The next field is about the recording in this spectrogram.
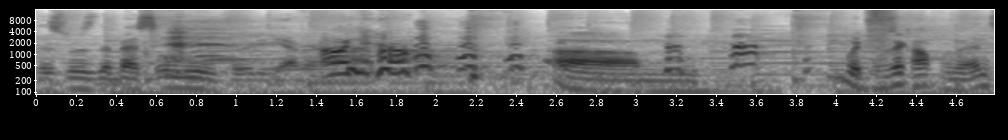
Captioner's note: laughing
